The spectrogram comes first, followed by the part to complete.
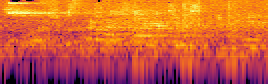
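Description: A short, high squeak of a court shoe on the floor at the very start, then spectators talking quietly among themselves.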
